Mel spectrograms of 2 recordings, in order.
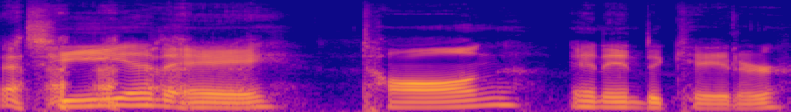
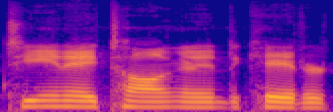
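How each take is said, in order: First: It is said slowly and more deliberately. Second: It is said quickly, at normal speaking pace.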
